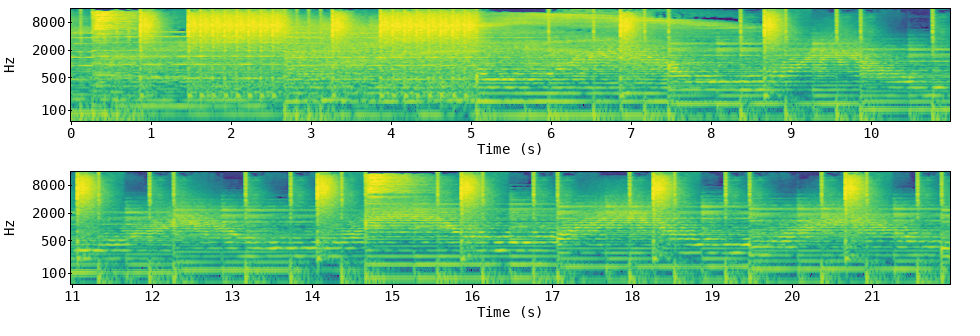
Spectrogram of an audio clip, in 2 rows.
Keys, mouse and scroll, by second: 0.9-1.6 typing, 2.9 click, 3.5 ctrl+r, 4.0 click, 4.9 typing, 6.5 y, 9.6 click, 10.2-12.0 typing, 10.3 click, 14.6 click, 16.2 ctrl+r, 16.8 click, 17.0 click, 18.1-20.3 typing, 19.2 Escape, 20.4 click.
